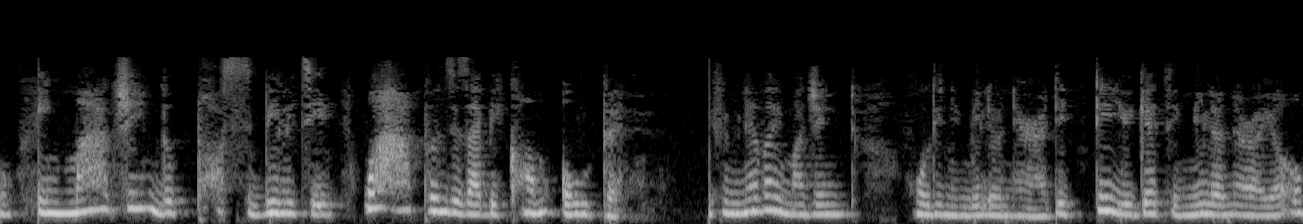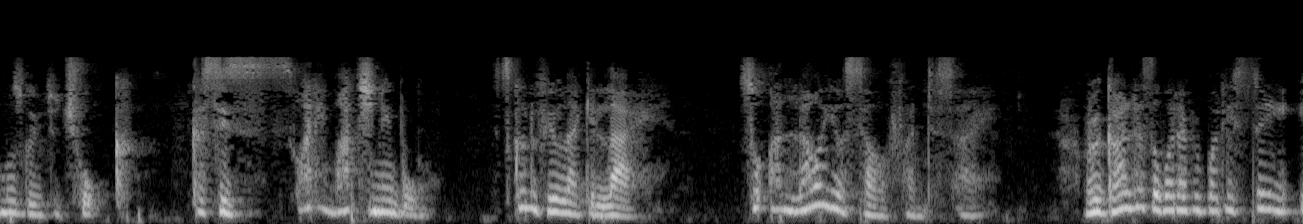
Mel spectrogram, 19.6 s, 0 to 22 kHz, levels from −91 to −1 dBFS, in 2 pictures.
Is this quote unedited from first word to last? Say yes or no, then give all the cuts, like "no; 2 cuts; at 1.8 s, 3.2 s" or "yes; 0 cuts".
yes; 0 cuts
